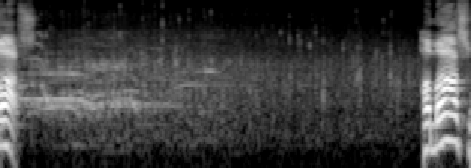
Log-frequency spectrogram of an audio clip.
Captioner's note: audience applauds and cheers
